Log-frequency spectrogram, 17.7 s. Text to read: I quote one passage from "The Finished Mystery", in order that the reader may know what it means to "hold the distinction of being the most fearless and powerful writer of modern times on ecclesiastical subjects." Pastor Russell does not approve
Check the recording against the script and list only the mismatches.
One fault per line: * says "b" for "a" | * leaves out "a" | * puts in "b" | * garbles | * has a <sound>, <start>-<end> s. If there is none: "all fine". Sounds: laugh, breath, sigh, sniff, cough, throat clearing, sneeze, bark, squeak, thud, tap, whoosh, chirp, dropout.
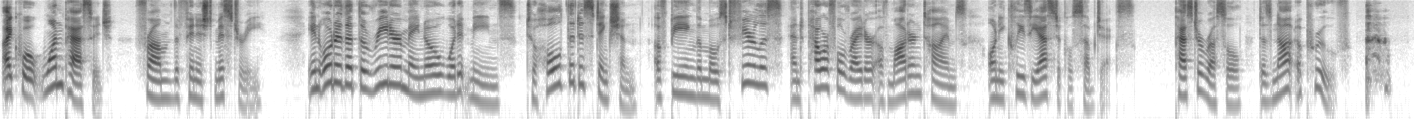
* has a cough, 17.1-17.4 s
